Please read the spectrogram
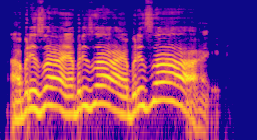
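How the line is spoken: Drunken yelling. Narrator (Russian): Она орала, как пьяная

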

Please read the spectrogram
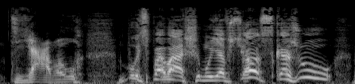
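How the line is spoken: Old man's despairing howl. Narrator (Russian): взвыл старый барон, в отчаянии

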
